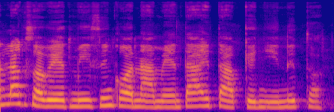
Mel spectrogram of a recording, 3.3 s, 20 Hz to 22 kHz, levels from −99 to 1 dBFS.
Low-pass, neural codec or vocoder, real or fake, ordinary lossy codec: none; vocoder, 44.1 kHz, 128 mel bands every 512 samples, BigVGAN v2; fake; none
